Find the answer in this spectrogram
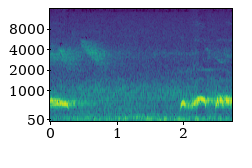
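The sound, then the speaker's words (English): A bird calls with low, hollow cooing notes, one at the start and a rising pair near the end, while a fainter higher whistle drifts in early on. There is steady low background rumble and no talking. “Sounds a bit more like a bird of prey, not such a peaceful dove.”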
